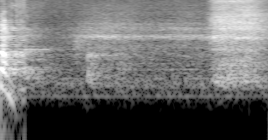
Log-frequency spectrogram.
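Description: A meme sound clip: a man's voice saying 'the' with a pitch-bending sweep effect. After a quiet stretch, a short breathy sniff near the end.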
